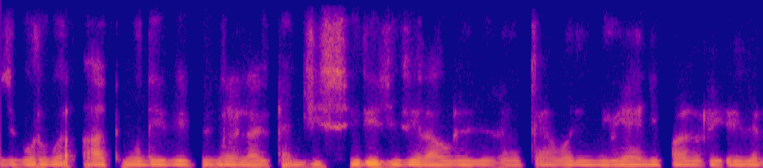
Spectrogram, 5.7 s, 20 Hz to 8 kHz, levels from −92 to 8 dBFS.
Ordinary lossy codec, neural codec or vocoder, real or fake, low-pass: Opus, 16 kbps; autoencoder, 48 kHz, 32 numbers a frame, DAC-VAE, trained on Japanese speech; fake; 7.2 kHz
